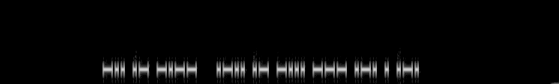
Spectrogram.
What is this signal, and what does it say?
Morse code, heard as a keyed tone, about 40 wpm, 700 Hz. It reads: DAY LABORER
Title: K1USN SST QSO Practice 40wpm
